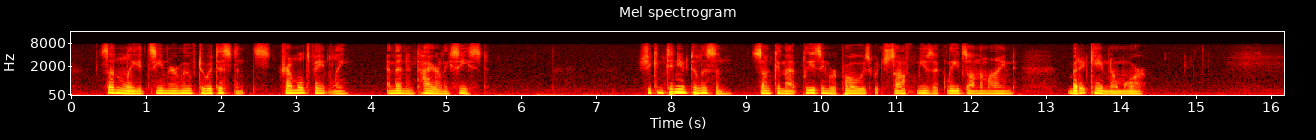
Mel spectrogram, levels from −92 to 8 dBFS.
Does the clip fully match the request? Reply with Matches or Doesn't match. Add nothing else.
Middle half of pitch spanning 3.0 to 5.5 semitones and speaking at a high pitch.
Doesn't match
